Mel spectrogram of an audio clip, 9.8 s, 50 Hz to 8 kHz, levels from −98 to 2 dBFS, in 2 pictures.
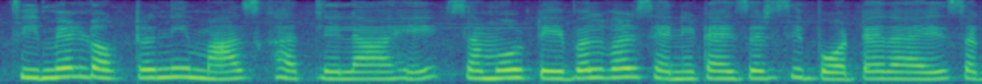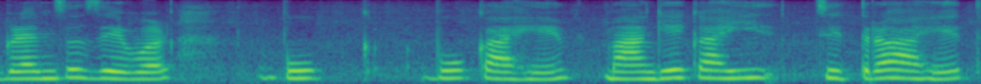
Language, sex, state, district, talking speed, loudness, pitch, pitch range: Marathi, female, Maharashtra, Aurangabad, 135 wpm, -19 LUFS, 265 Hz, 250-280 Hz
